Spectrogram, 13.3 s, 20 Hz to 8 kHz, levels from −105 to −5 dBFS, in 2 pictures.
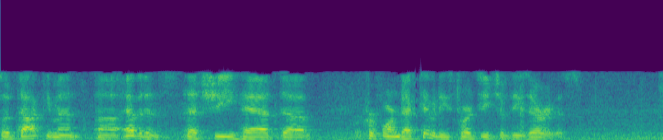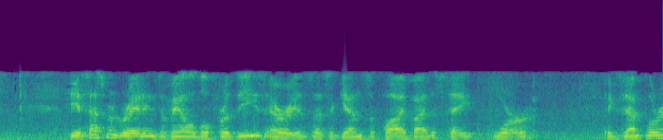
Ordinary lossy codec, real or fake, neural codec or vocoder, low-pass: AAC, 16 kbps; real; none; 7.2 kHz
